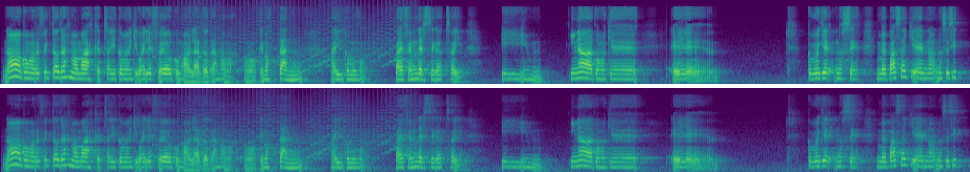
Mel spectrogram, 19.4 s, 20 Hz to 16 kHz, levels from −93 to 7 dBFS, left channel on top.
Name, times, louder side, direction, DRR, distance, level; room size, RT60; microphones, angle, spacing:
voice 1, 0.1-7.3 7.9-9.5 10.0-10.8 11.4-12.7 13.4-14.4 15.7-15.9 16.1-19.1, left 5 dB, 55° left, 13 dB, 0.8 m, -22 dB
sound 1, 3.0-9.3, left 3 dB, 15° left, 3.0 m, -43 dB
23.5 x 18.5 x 10.0 m, 0.97 s
head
